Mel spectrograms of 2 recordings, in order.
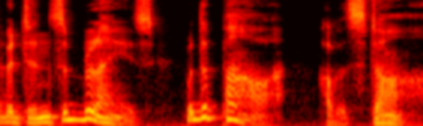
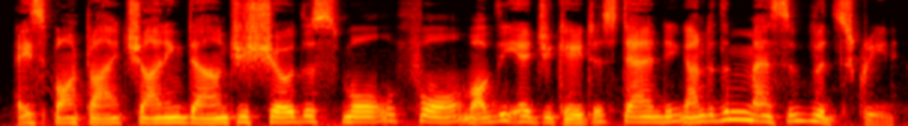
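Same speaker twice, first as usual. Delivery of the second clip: plain reading voice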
